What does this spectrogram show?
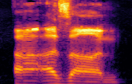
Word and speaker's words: Aan: Aan, have I pronounced that correctly? Aan, that's close enough.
